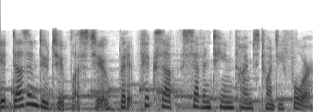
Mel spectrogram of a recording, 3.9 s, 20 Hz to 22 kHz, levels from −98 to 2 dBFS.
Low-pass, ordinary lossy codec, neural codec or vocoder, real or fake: 7.2 kHz; AAC, 48 kbps; vocoder, 22.05 kHz, 80 mel bands, WaveNeXt; fake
